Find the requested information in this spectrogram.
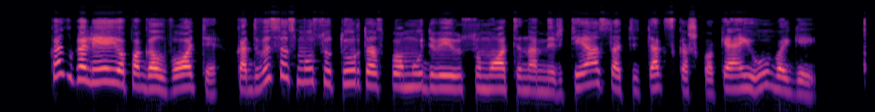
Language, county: Lithuanian, Klaipėda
